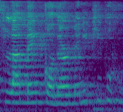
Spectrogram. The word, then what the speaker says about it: flamenco: this morning it's called and um it's called flamenco there are many people who mispronounce it and call it flamingo or for glorico but it is flamenco here we have a map of spain bo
